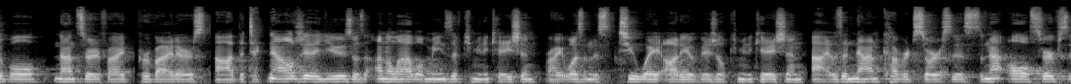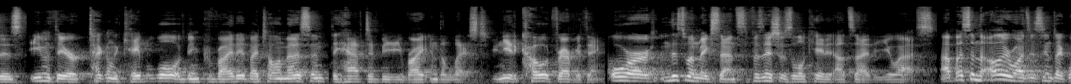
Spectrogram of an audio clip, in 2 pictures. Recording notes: This episode was recorded at the annual meeting of the Southeastern Association of Law Schools during a panel reviewing the year in healthcare financing.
